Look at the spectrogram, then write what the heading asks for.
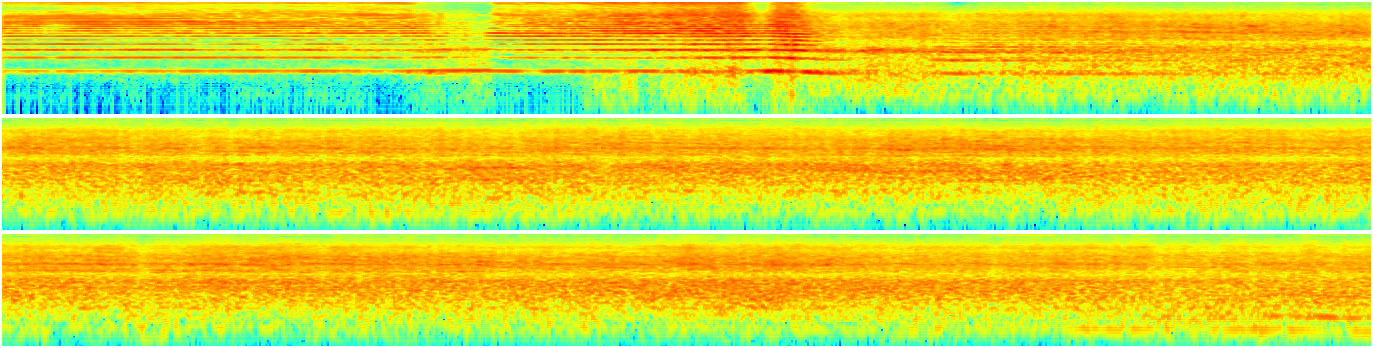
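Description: A passenger train passing through a station at speed. The locomotive's horn sounds a long blast, breaks off briefly about three seconds in, then sounds again and drops in pitch as the locomotive goes by at about five seconds, the loudest moment. After that the coaches run past with a steady rushing noise of wheels on the rails.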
